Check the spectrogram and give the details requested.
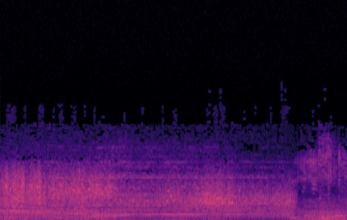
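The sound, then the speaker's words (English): A propeller airplane engine drones steadily and loudly throughout as the pilots in a film scene close in on Kong, a dense continuous roar whose tone shifts slightly near the end as if the plane banks or passes. “Now we cut back to the pilots, which sets up a model plane's fatal confrontation with the model Kong.”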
